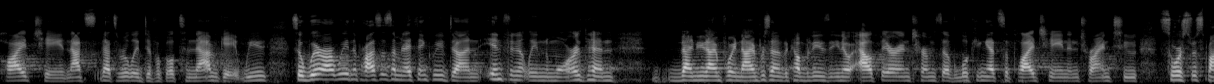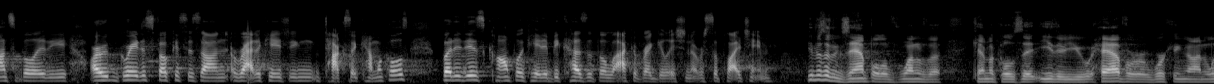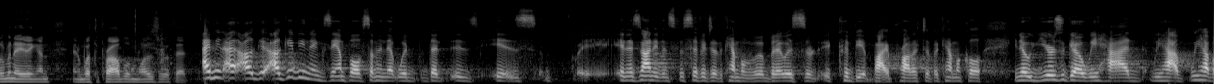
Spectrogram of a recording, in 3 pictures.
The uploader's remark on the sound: The best of live interviews from GreenBiz events.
